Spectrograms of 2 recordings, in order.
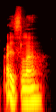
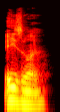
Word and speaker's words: Aislan: Vou perguntar de novo, eu falei certo o nome? – Aislan. Aislan. Aislan.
